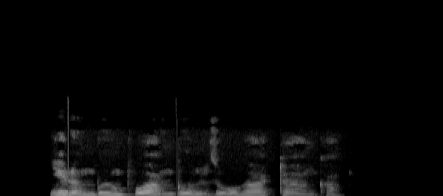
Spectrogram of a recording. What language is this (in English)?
Bamun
